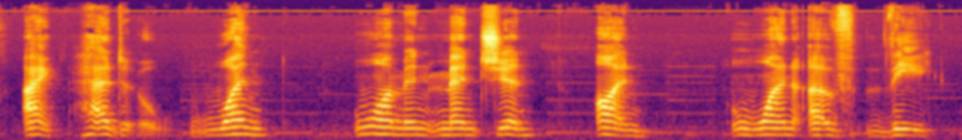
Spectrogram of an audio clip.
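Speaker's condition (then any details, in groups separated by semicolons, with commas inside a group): Essential tremor; voice, progressive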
